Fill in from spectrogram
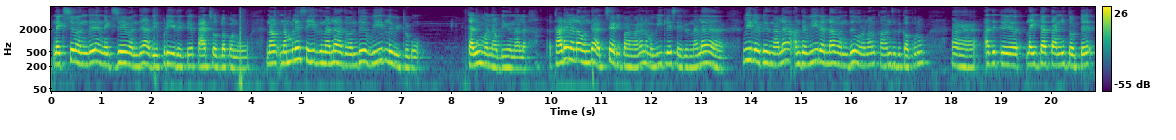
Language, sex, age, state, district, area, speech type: Tamil, female, 18-30, Tamil Nadu, Ranipet, urban, spontaneous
